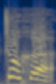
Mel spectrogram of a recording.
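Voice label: congratulation, Scottish Gaelic; gcompris-data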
